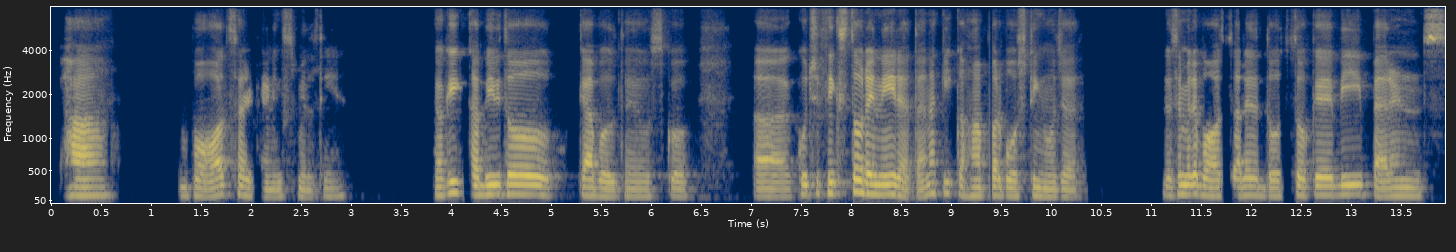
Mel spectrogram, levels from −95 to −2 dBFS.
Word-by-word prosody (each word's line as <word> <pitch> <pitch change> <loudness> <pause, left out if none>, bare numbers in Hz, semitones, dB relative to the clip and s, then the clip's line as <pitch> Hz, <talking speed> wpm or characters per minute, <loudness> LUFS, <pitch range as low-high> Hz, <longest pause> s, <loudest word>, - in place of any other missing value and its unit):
हाँ, 125 0 +3 0.7
बहुत 120 +2 -1
सारी 130 -4 -2
ट्रेनिंगस 110 -1 -8
मिलती 105 +2 -9
है। 115 +2 -15 0.9
क्योंकि 160 +7 +4
कभी 140 +1 +4
तो 145 -2 +5 0.3
क्या 125 -1 +3
बोलते 110 -1 -3
हैं 110 0 -6
उसको 110 +1 -7 0.7
अ, 110 -1 -1
कुछ 145 +1 0
फ़िक्स 160 0 +2
तो 180 - +6
रह 150 -2 +7
नही 145 0 +6
रहता 130 -4 0
है 115 - -3
ना 155 - -1
कि 160 - -4
कहाँ 120 -1 -1
पर 130 - +1
पोस्टिंग 115 -1 -2
हो 110 - -3
जाए। 105 -1 -5 0.9
जैसे 125 +3 -2
मेरे 145 +1 +4
बहुत 120 -1 +1
सारे 130 0 -1
दोस्तों 120 +2 -3
के 130 0 +4
भी 140 +1 +2 0.2
पेरेंट्स 115 0 0
125 Hz, 155 wpm, -22 LUFS, 115-135 Hz, 0.9 s, रह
